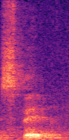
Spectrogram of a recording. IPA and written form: spɪn (spin)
